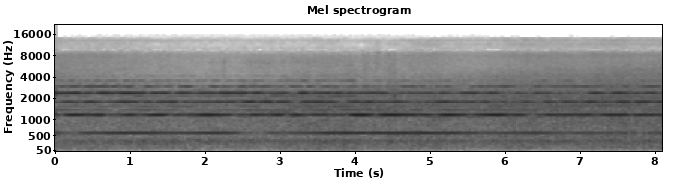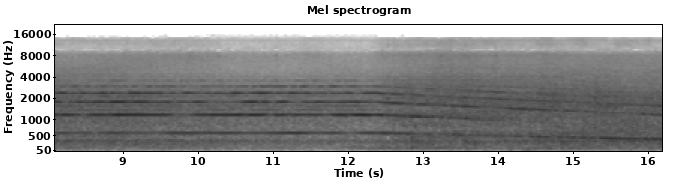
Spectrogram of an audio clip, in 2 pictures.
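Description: Siren sounding one steady note, then winding down in pitch after about twelve seconds, over the wash of small waves breaking on the beach.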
